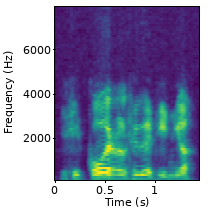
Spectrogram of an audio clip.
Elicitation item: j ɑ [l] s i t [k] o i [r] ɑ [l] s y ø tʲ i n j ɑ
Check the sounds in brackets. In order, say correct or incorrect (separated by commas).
incorrect, correct, correct, correct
